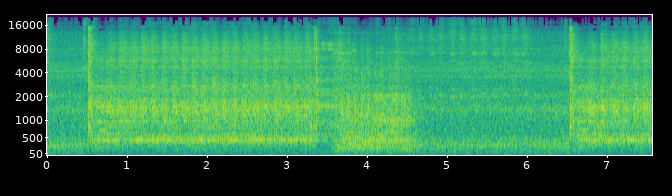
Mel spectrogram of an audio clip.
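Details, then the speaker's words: 1979 Triumph Spitfire on its original fuel pump, with starting fluid sprayed at the carb: two bursts of even cranking about four turns a second, never catches. Cranks but won't start; owner suspects the fuel pump. "see we got it yeah we got no fuel so i don't think the fuel pump is working like it's supposed to"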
